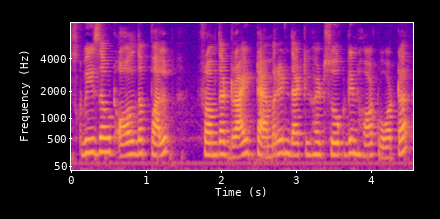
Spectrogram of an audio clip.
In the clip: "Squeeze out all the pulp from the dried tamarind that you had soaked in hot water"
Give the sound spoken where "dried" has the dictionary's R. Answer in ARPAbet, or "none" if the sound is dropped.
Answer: R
